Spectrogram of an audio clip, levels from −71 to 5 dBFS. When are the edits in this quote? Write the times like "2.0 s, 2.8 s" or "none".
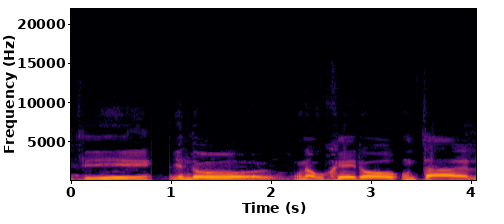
0.9 s, 2.1 s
